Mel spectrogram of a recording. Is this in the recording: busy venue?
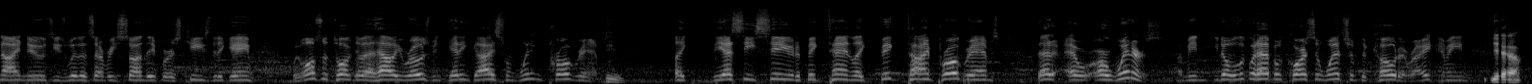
yes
